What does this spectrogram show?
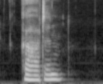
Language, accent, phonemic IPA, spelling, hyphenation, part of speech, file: English, Received Pronunciation, /ˈɡɑː.d(ə)n/, garden, gar‧den, noun / verb / adjective, En-uk-garden.ogg
- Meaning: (noun) An outdoor area containing one or more types of plants, usually plants grown for food or ornamental purposes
